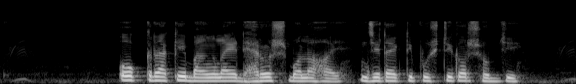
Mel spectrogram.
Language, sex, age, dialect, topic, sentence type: Bengali, male, 25-30, Standard Colloquial, agriculture, statement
